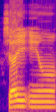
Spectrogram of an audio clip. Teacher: یا لین ہے، اس کو کھینچنا نہیں ہے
